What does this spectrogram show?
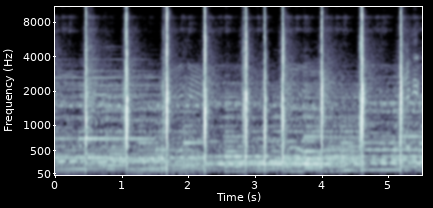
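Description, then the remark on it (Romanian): An audience claps in a steady beat, about ten sharp claps landing roughly every half second over sustained music, moderately loud, with no talking. “Hai să o aplaudăm lui.”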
